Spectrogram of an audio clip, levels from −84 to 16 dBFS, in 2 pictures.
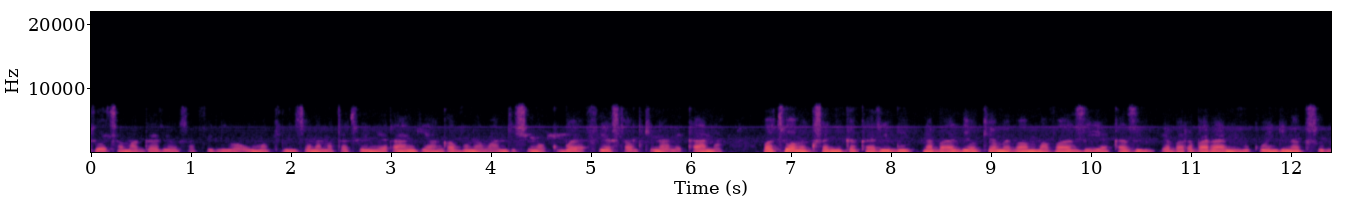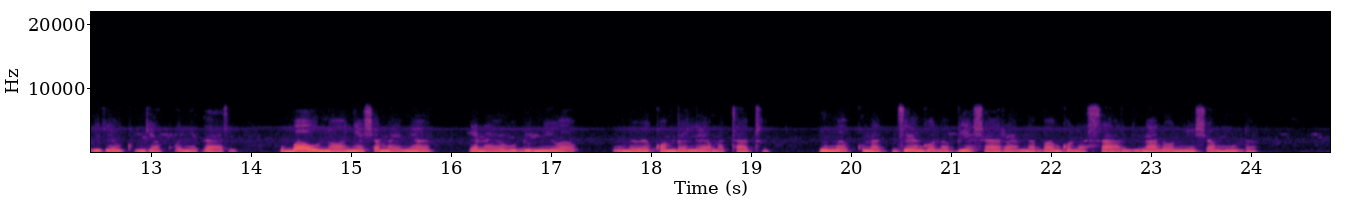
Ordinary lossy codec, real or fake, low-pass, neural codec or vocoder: Opus, 32 kbps; real; 7.2 kHz; none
